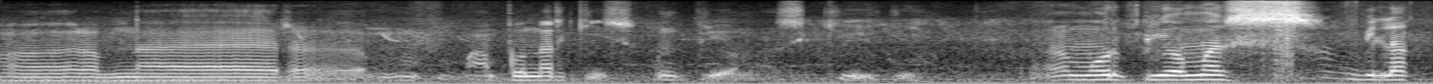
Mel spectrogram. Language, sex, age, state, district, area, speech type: Assamese, male, 30-45, Assam, Barpeta, rural, spontaneous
